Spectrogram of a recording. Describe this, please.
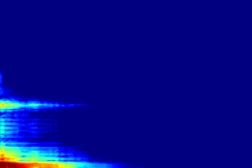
This sound is part of a series and was originally a recorded finger snap.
